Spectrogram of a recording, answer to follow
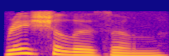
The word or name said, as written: racialism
